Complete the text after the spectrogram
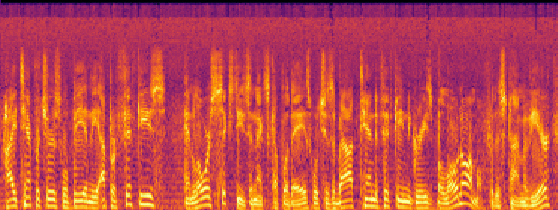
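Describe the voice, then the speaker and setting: Animated low-voiced man giving the weather. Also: quick pace, hardly any pauses. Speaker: radio weather forecaster. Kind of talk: chatty weather report with banter. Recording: dull AM radio aircheck, faint noise.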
